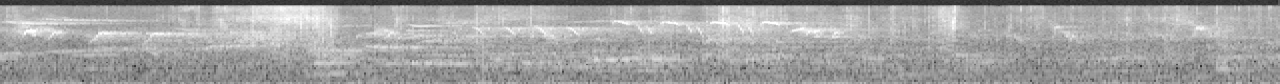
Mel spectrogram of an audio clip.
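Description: Small birds chirping, in quick runs of short high notes, over a steady low background noise.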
